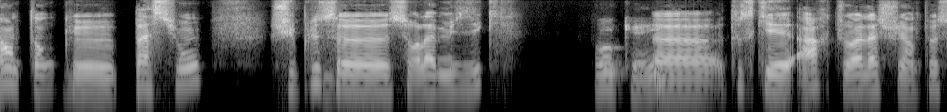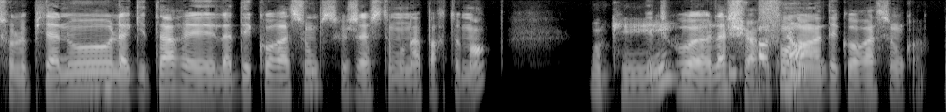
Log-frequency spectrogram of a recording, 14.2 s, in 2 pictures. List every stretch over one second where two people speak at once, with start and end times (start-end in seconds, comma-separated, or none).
11.9-13.2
